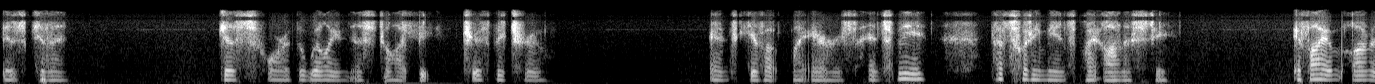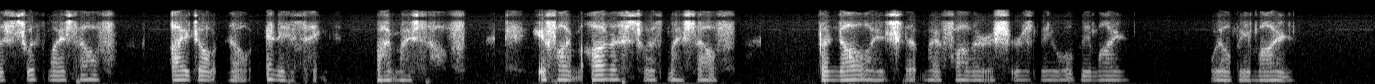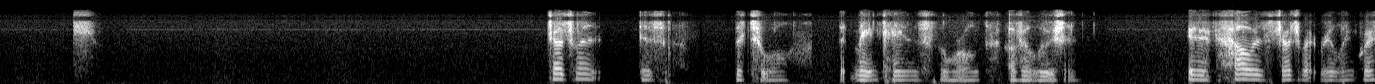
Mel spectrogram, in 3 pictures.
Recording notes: ACIM Daily Conference Call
